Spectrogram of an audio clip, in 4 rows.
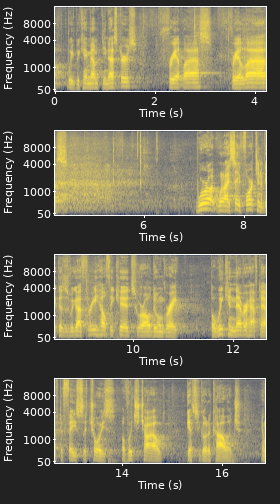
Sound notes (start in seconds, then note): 3.7 audience laughing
